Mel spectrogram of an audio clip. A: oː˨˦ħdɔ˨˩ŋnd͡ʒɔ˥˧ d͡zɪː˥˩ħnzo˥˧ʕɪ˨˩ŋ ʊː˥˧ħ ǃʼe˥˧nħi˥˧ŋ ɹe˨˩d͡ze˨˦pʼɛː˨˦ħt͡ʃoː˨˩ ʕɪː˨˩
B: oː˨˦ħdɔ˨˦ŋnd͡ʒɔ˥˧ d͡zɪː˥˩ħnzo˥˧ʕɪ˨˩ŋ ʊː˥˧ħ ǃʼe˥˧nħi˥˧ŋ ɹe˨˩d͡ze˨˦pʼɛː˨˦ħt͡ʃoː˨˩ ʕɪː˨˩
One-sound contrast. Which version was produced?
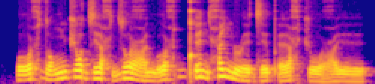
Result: B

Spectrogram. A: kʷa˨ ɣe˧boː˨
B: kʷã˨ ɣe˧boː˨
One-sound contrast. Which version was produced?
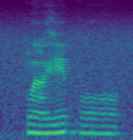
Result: B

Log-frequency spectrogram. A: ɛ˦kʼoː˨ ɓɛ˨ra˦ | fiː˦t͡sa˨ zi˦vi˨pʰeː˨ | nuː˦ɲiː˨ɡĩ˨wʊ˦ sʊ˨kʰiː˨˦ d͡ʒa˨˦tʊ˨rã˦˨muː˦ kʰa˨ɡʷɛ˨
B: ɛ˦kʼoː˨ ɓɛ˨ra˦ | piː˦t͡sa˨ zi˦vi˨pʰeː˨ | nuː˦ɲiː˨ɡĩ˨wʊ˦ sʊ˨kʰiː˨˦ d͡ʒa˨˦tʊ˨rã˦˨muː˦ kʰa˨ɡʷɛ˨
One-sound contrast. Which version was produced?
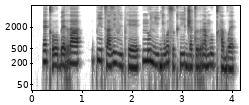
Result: B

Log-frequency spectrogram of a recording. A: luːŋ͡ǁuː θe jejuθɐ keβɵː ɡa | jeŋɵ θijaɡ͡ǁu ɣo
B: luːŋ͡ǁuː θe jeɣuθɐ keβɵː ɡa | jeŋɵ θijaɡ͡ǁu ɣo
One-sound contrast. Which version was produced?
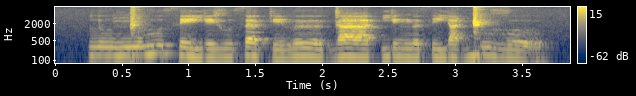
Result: B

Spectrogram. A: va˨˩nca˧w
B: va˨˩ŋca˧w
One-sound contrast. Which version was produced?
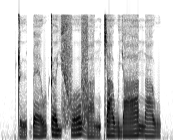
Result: A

